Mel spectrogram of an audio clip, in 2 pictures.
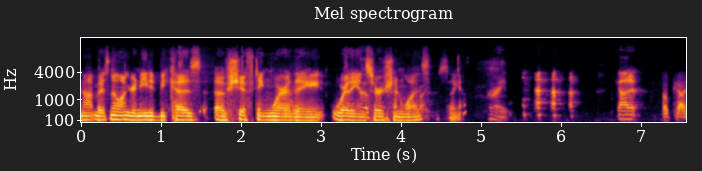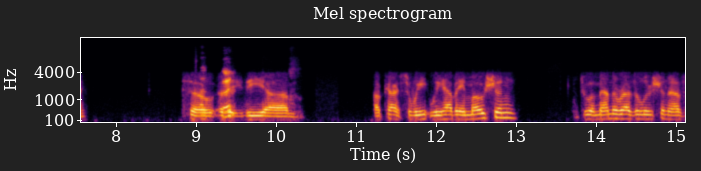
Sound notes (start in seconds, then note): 5.5 laughing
